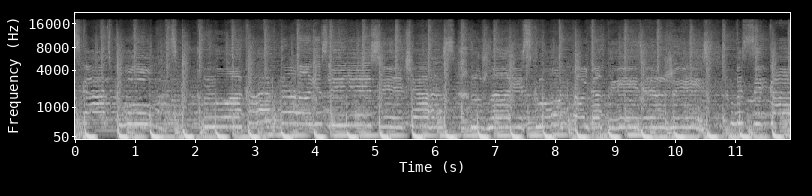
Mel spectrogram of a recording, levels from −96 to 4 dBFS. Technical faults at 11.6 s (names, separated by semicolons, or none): none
